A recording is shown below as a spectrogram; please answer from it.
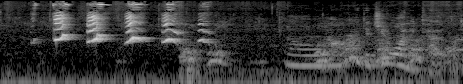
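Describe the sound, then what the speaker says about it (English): Adorable little puppies on a family farm in New Zealand let out four sharp, evenly spaced yips close by, then trail into softer whimpering and whining. "they had adorable little puppies"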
